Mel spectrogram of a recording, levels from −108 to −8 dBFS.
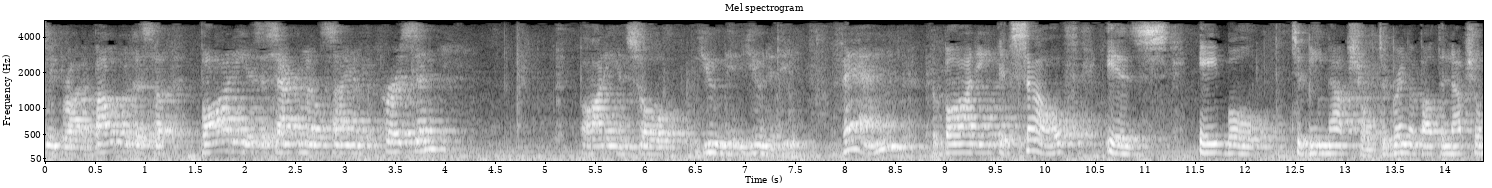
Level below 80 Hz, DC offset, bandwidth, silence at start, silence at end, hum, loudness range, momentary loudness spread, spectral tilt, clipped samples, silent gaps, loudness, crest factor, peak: -32 dBFS; under 0.1%; 5.4 kHz; 0 s; 0 s; none; 3 LU; 9 LU; -7.5 dB/octave; under 0.1%; none; -17 LUFS; 16 dB; 0 dBFS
